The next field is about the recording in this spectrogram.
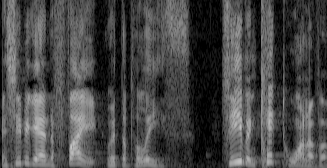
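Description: Speaking at a fairly quick pace, a man has a high pitch with big swings, vocal fry and a slightly husky edge.

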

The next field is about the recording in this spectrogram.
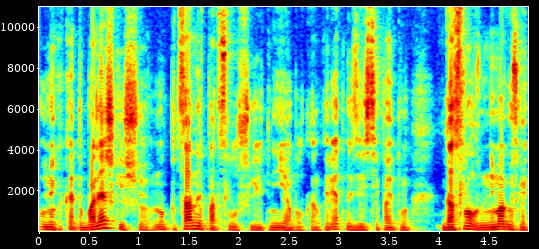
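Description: A man talks at a very fast pace with lively intonation and a fairly low pitch, sounding somewhat breathy. The background is quiet. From Russia. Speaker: prisoner of war; interviewee. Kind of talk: interview. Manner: halting. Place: empty room. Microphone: lapel.

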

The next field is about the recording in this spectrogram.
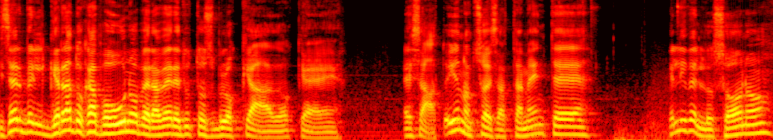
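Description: Leaving long, frequent pauses, a man talks at a moderate pace with a fairly high pitch and very wide pitch swings. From Sicily, Palermo; Sicily. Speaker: streamer. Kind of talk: live gameplay stream chat. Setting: live stream. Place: home room. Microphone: studio mic.

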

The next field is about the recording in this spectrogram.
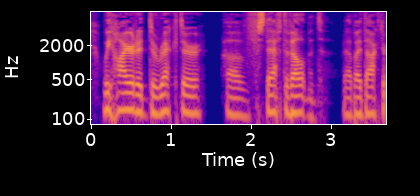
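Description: A man with a New York accent speaks in a dark, mellow tone, the sound dry and close with no echo over a quiet background. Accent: American English, New York area. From US Northeast (Monsey, NY; New Jersey). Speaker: summer camp executive director. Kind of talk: interview. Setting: studio.

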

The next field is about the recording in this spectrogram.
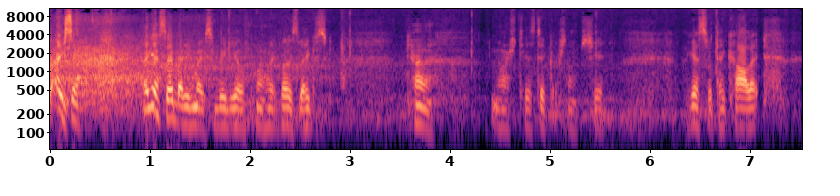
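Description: Dry with no echo and only light background noise, the recording has a man with a Southern US accent talking at a fairly quick pace. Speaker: vlogger. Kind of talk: casual chat. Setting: outdoors. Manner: halting; soft-spoken. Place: street. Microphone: earbuds.

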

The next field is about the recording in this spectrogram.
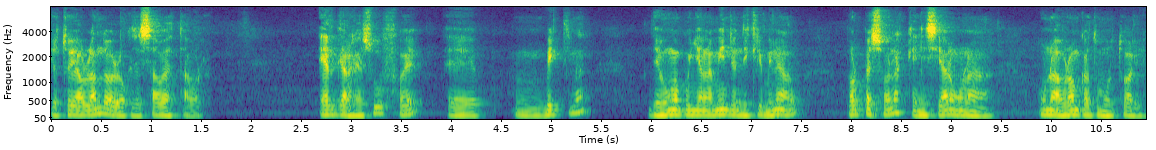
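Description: A man's somewhat breathy, dark, mellow voice at medium pitch, fairly quick but with long, frequent pauses and ordinary pitch variation. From Cuba, Havana. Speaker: YouTuber commenting on Cuban news. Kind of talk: news commentary monologue. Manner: halting, with frequent fillers and repetitions. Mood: serious, concerned. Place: home room.

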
